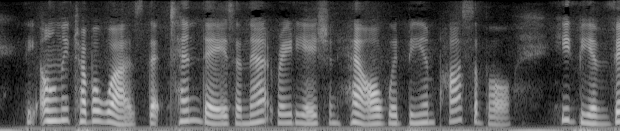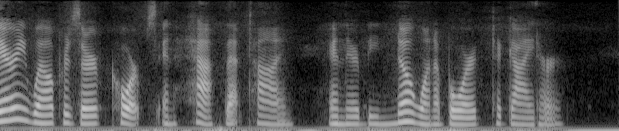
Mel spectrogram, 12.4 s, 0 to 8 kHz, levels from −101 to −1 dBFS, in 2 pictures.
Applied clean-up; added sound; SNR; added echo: none; none; none; none.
